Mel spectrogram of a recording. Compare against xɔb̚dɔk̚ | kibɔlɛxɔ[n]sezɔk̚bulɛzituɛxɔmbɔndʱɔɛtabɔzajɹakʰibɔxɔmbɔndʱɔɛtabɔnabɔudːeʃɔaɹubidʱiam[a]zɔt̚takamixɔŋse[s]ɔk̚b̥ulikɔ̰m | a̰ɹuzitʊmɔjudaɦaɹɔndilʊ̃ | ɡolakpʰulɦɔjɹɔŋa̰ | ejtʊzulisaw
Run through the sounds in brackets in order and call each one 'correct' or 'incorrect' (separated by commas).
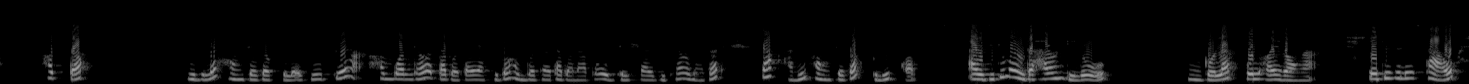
incorrect, correct, incorrect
